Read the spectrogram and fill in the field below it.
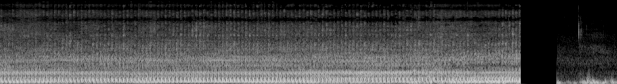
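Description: A boat's motor engine drones loud and continuous, then cuts out abruptly near the end before a rougher rumble resumes, at Anawangin Cove, Zambales.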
